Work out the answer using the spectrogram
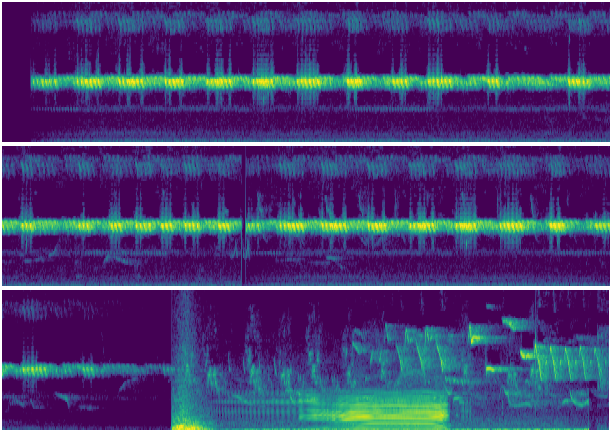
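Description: High insect chirping in a steady rapid pulse, then a sharp knock about fourteen seconds in, followed by one long cow moo that rises and falls in pitch.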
